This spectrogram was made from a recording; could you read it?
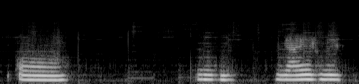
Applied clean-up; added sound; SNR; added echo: neural separator model SepFormer DNS4.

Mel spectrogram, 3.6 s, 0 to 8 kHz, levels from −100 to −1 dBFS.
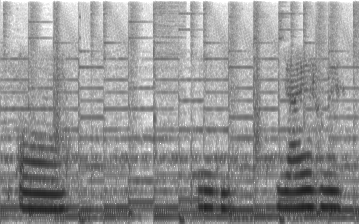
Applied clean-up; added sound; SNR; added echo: none; Organ; 8 dB; none.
